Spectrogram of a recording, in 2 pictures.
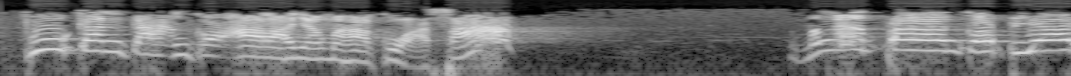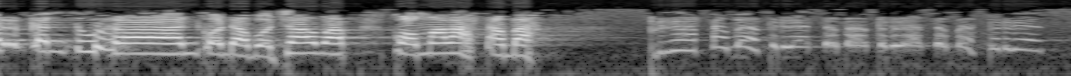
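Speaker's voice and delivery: complaining believer, high whine; whining prayer. Retold or imitated. Congregant whining prayer voiced.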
